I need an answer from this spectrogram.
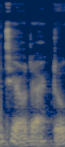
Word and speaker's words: pterodactyl: couldn't you hear the pterodactyl go to the bathroom because the P is silent get it um so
